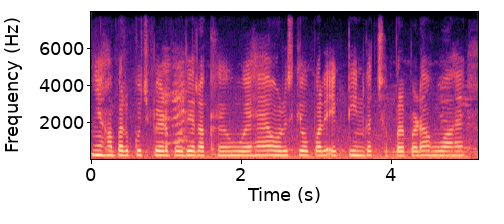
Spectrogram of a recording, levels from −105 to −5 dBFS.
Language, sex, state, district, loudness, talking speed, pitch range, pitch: Hindi, female, Uttar Pradesh, Shamli, -15 LUFS, 210 wpm, 230-245 Hz, 240 Hz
